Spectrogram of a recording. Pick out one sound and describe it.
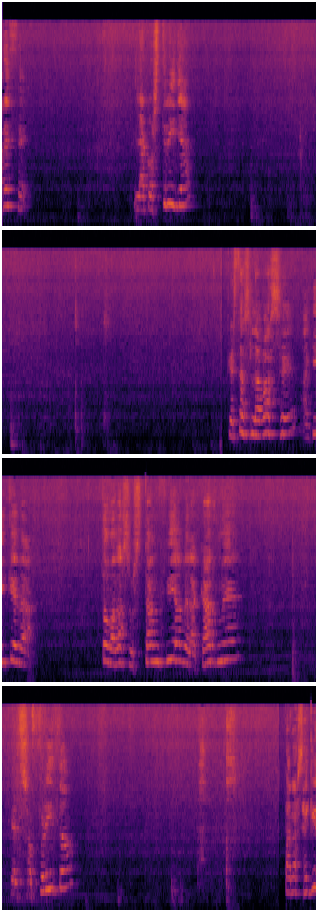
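A spatula scrapes and stirs food in a metal pot.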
